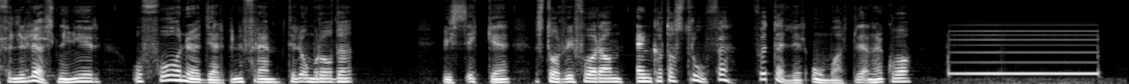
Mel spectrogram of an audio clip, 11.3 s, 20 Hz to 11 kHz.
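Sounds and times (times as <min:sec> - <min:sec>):
speech: 0:00.0 - 0:03.6, 0:04.4 - 0:09.2
electronic ringback tone of an outgoing phone call: 0:09.5 - 0:11.0.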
